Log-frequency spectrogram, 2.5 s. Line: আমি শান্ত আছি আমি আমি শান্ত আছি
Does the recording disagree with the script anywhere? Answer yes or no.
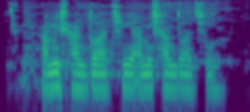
yes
